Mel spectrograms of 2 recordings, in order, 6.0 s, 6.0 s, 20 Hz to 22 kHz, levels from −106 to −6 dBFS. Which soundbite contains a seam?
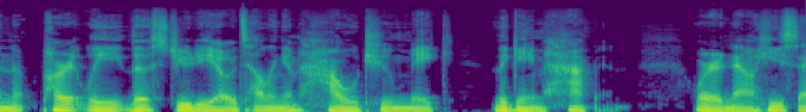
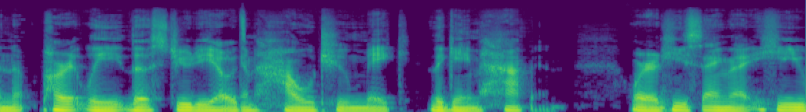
second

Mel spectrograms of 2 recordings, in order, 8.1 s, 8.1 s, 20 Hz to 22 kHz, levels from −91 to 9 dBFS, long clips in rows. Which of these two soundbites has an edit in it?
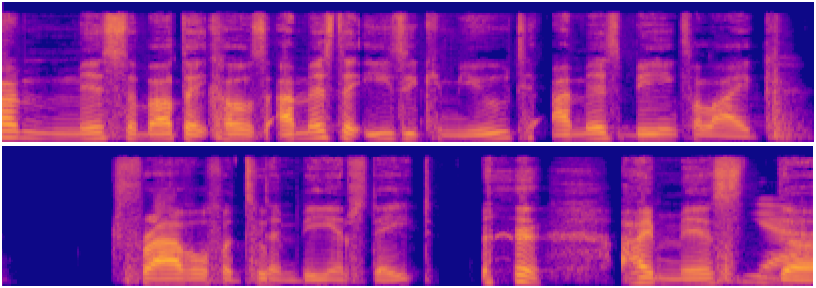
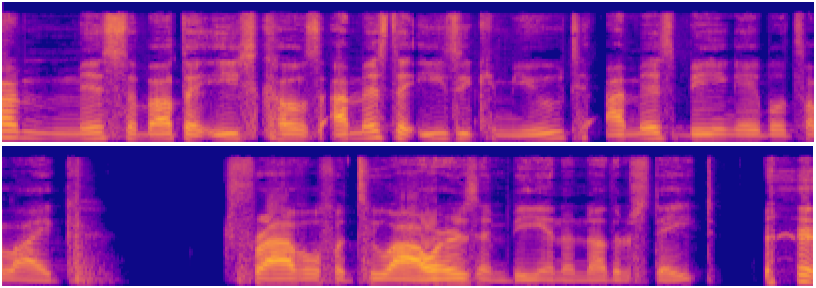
first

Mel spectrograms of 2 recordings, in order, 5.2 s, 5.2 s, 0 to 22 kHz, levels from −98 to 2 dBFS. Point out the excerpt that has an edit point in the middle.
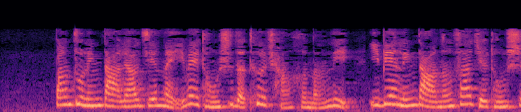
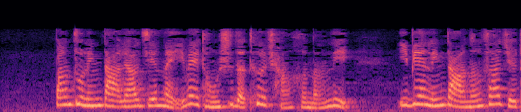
first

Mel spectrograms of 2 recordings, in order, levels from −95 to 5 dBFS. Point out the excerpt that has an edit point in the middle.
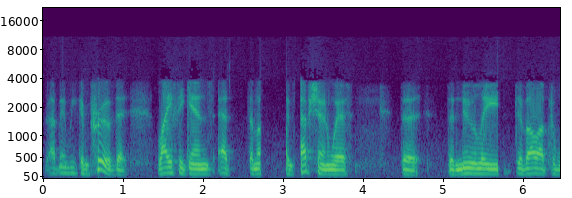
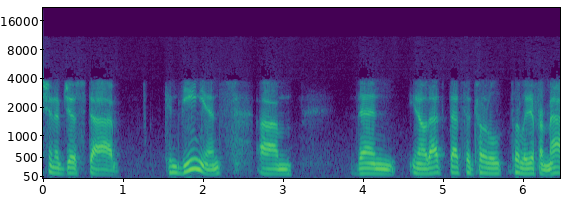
second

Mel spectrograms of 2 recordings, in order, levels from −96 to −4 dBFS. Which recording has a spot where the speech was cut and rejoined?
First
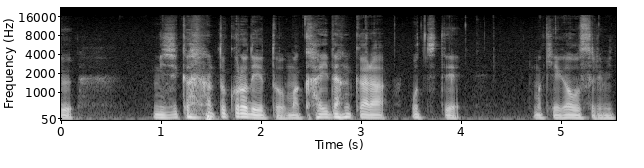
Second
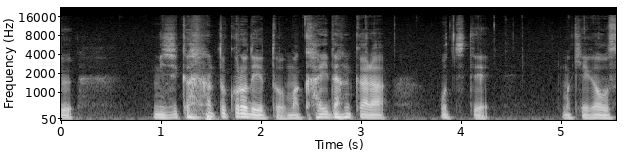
first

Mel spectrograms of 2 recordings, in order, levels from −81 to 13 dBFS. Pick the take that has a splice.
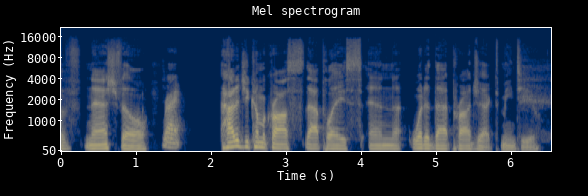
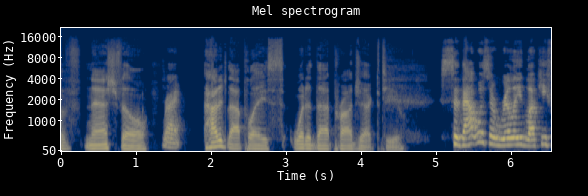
second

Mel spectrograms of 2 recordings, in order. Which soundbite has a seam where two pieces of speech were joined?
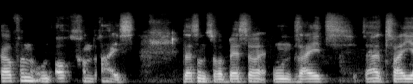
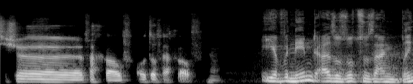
first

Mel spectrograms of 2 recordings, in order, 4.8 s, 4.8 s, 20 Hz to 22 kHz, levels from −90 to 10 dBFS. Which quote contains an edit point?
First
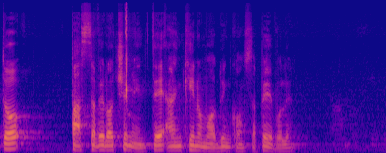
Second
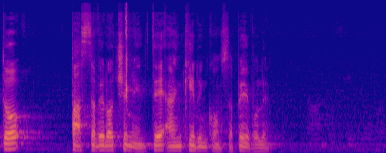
second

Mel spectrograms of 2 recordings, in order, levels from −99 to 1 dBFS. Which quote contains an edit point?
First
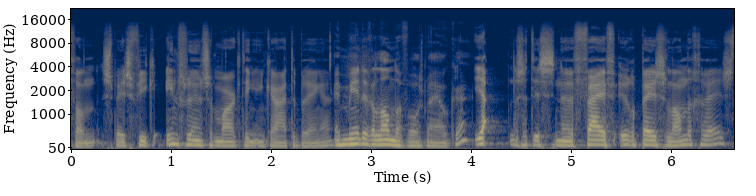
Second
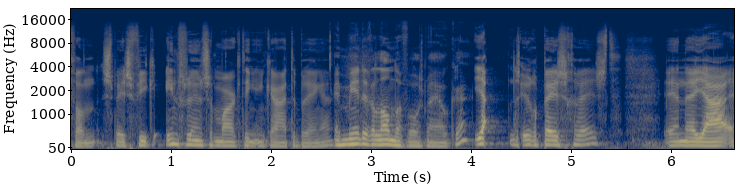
second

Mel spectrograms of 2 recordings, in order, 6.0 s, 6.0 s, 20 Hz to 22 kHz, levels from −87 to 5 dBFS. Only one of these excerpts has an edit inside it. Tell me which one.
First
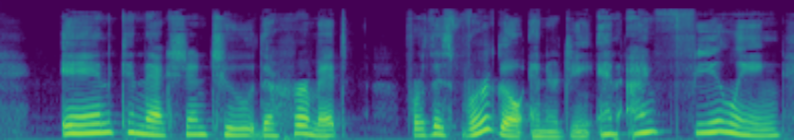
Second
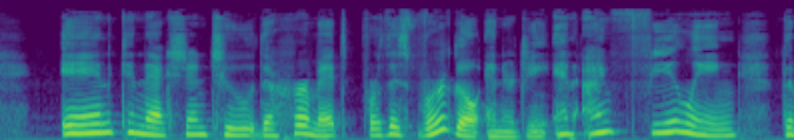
second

